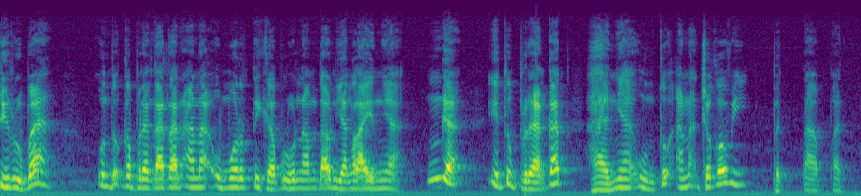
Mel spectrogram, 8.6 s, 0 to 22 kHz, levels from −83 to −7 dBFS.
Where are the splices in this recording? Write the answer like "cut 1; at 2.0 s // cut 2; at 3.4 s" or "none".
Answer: cut 1; at 7.6 s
